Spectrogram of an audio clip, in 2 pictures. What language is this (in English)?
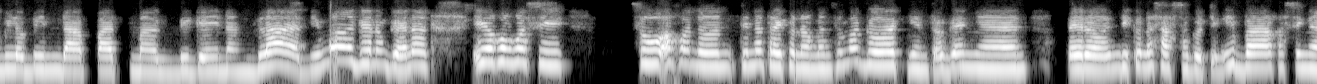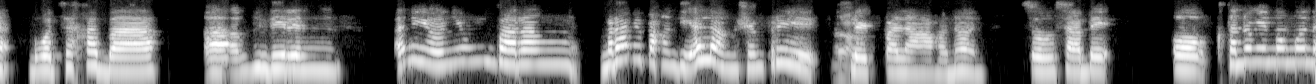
Filipino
